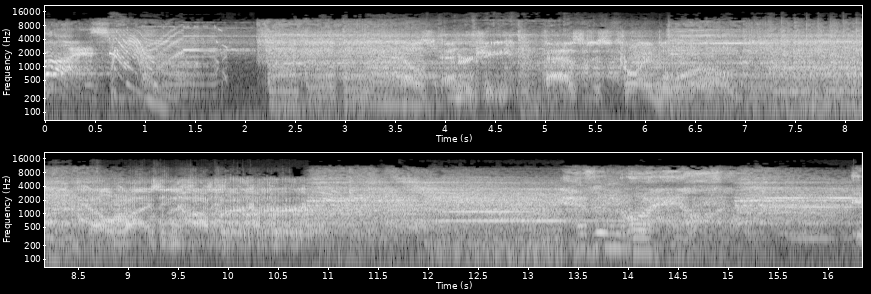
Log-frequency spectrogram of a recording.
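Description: Kamen Rider Hell Rising transformation sound card toy plays a loud, busy electronic sequence of roaring synth effects, growling voice-like sounds and chaotic layered tones lasting about fifteen seconds with a brief gap near the start.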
